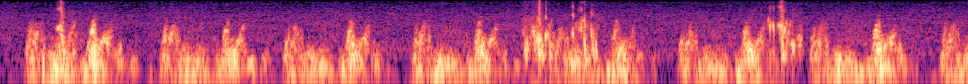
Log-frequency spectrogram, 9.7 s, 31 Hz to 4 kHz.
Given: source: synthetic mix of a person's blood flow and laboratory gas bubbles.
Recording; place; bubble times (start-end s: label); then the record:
Doppler ultrasound of blood flow; precordium
0.46-0.78 s: bubbles
5.21-5.54 s: bubbles
5.70-6.00 s: bubbles
7.60-8.04 s: bubbles
From the record:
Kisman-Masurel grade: 222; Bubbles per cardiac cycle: several, 3 to 8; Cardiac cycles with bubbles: 10 to 50%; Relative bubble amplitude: moderate (0.250 to 0.450); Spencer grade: 2 (many but less than half of the cardiac periods contain bubble signals, singularly or in groups); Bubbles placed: only in the low amplitude regions of the cardiac cycle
